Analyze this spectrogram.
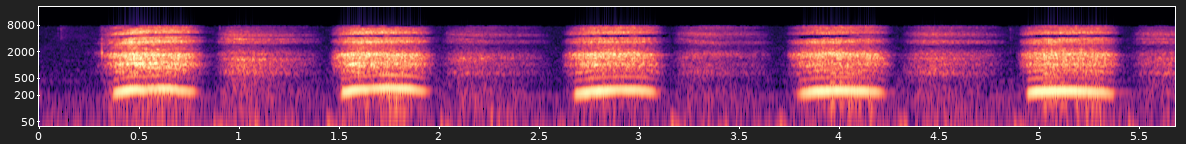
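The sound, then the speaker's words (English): Five short, shallow breaths in a breathing exercise done while resisting with the thumbs. Each is a sharp, breathy burst at an even rhythm, with a softer breath between each pair. “We will now practice this sequence together, starting with 5 sets of 5 shallow breaths and resisting with your thumbs.”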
